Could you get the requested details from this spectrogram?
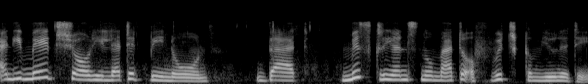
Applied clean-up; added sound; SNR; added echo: neural separator model SepFormer DNS4.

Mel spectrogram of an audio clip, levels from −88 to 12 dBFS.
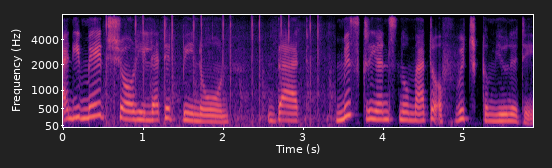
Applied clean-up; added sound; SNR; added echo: none; Tools; 17 dB; none.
